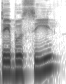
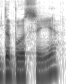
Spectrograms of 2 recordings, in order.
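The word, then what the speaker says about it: Debussy: Also, yes, I'm aware that his name is pronounced Debusy, but I love calling him the busy.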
